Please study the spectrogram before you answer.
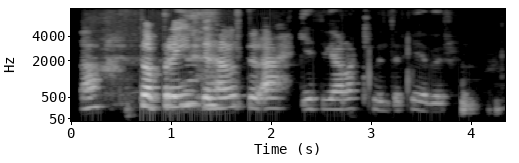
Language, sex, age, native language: Icelandic, female, 12, Icelandic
